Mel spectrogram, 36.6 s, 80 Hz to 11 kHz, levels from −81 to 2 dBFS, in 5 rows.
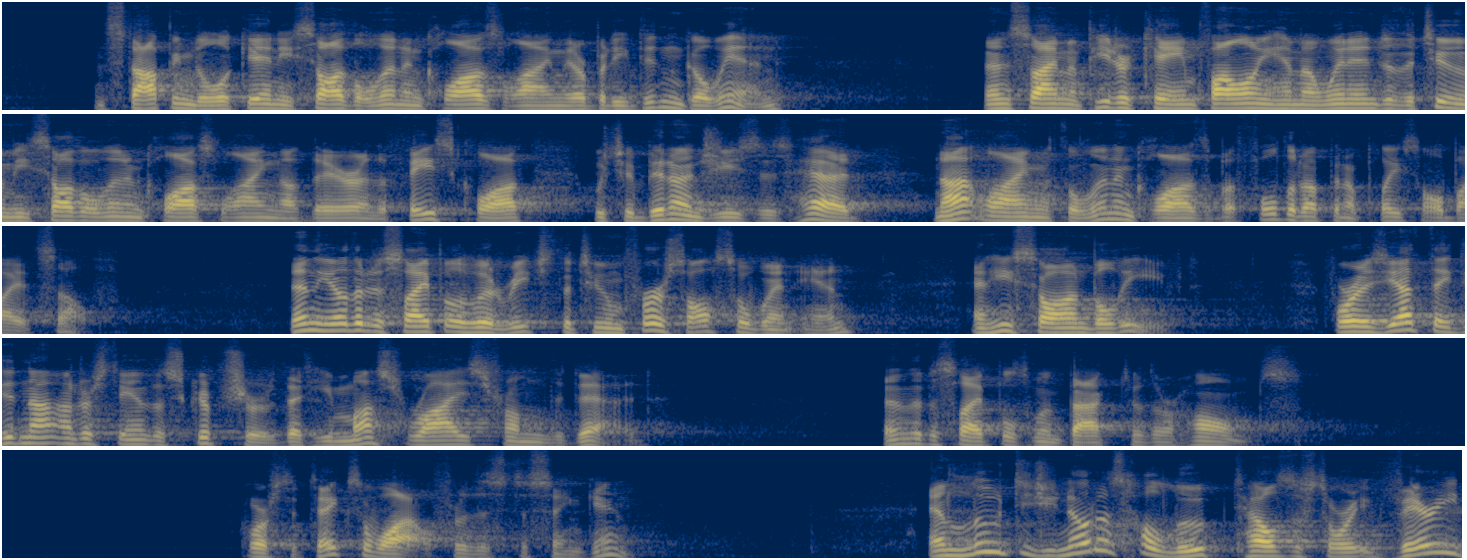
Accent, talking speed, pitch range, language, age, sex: American, 205 wpm, 120-160 Hz, English, 50-69, male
